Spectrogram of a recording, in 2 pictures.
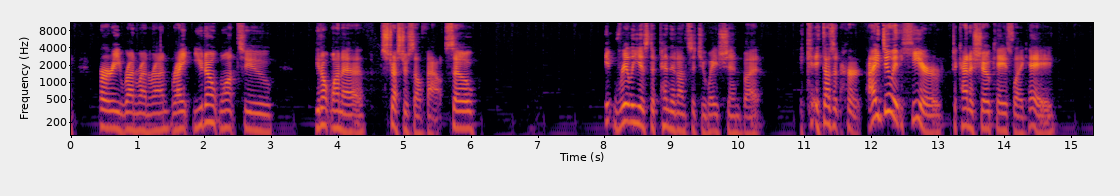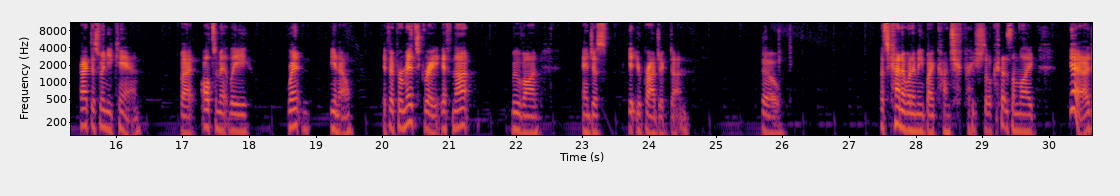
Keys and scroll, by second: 0.9 s, 3.7 s, 5.5 s, 20.5 s, 25.2-26.6 typing.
